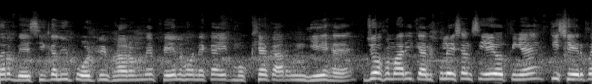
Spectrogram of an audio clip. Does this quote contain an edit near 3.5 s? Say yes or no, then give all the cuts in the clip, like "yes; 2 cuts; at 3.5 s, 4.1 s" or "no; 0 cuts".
yes; 1 cut; at 3.5 s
